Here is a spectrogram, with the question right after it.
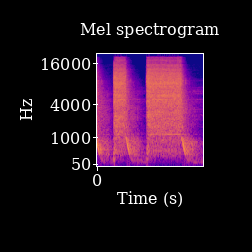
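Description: An air ratchet runs off a VEVOR 8-gallon air compressor in two loud, sharp bursts of rapid clicking, close by, with a short gap between them.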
